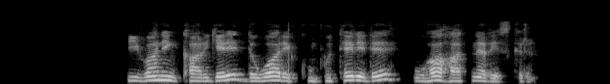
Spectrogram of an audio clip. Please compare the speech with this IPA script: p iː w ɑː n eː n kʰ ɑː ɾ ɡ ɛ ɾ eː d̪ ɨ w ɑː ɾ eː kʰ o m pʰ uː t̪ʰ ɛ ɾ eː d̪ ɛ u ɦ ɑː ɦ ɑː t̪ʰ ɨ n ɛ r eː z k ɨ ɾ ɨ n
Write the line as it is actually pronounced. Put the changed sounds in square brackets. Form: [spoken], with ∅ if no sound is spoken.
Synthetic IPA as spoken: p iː [v] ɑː n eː n kʰ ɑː ɾ ɡ ɛ ɾ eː d̪ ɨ w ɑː ɾ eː kʰ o m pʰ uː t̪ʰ ɛ ɾ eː d̪ ɛ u ɦ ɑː ɦ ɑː [t̪] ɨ n ɛ r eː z k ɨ ɾ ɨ n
